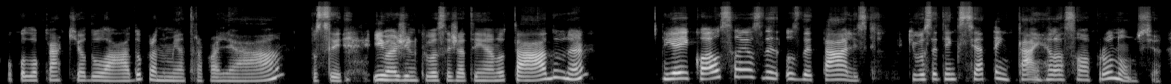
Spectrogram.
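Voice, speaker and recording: A woman's voice: medium pitch, sharp tone, dry recording. A woman with a Brazilian Portuguese accent teaching French grammar, patiently drilling verb conjugations step by step. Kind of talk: whiteboard grammar lesson.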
